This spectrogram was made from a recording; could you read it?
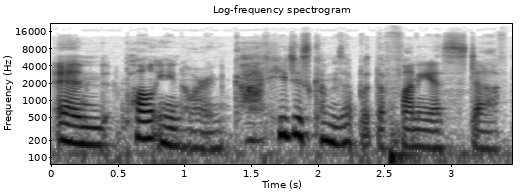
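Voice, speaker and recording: A woman hosting a podcast in casual, animated chat, often slipping into quoted dialogue. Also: sits low, moderate pace. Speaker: podcast host.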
